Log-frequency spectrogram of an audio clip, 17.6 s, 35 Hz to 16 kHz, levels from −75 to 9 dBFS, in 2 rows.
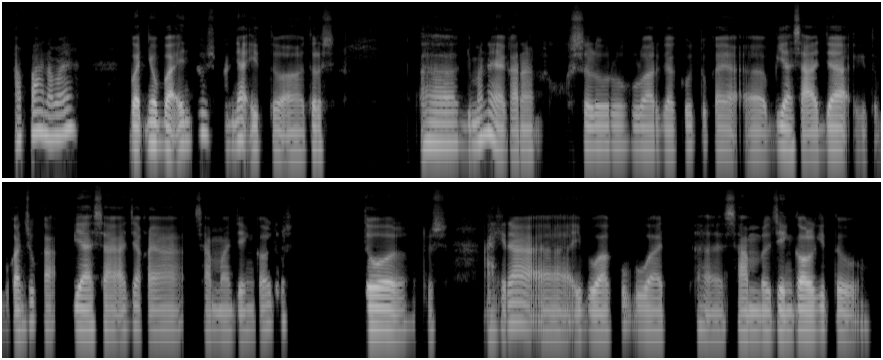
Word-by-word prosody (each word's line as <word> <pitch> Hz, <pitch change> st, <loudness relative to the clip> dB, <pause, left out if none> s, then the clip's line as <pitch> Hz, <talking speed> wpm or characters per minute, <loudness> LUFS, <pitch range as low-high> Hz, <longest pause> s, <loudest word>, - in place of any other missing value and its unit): apa 140 Hz, -, 0 dB
namanya, 160 Hz, +6 st, +1 dB, 0.6 s
buat -, -, +6 dB
nyobain 120 Hz, -1 st, +5 dB
tuh 175 Hz, -, -3 dB
sebenarnya 115 Hz, +6 st, 0 dB
itu, 105 Hz, -, -8 dB
heeh, 90 Hz, +1 st, 0 dB
terus, 100 Hz, -1 st, -1 dB, 0.9 s
eee, 115 Hz, 0 st, +1 dB
gimana 125 Hz, +9 st, -1 dB
ya -, -, +3 dB
karena 95 Hz, +1 st, +1 dB, 0.5 s
seluruh 105 Hz, 0 st, +1 dB
keluargaku 105 Hz, -1 st, -2 dB
tuh 115 Hz, -, -10 dB
kayak, 100 Hz, -2 st, 0 dB
eee, 95 Hz, -1 st, -1 dB
biasa 100 Hz, -3 st, +2 dB
aja 100 Hz, +3 st, +2 dB, 0.3 s
gitu -, -, -13 dB
bukan 95 Hz, 0 st, 0 dB
suka 125 Hz, -4 st, -4 dB, 0.3 s
biasa 100 Hz, 0 st, +2 dB, 0.2 s
aja 110 Hz, -, -5 dB
kayak 95 Hz, +1 st, -1 dB, 0.3 s
sama 95 Hz, -1 st, -4 dB
jengkol 95 Hz, +3 st, -3 dB
terus, 125 Hz, 0 st, -12 dB, 0.7 s
betul 100 Hz, -2 st, +7 dB, 0.3 s
terus -, -, -10 dB, 0.5 s
akhirnya, 105 Hz, +7 st, 0 dB, 0.2 s
eee, 90 Hz, -1 st, -2 dB
ibu 95 Hz, 0 st, -4 dB
aku 95 Hz, 0 st, -7 dB
buat, 95 Hz, -2 st, -1 dB, 0.3 s
eee, 85 Hz, +1 st, -5 dB
sambel 90 Hz, 0 st, 0 dB
jengkol 95 Hz, +1 st, +5 dB
gitu. 95 Hz, +1 st, -3 dB
100 Hz, 135 wpm, -26 LUFS, 95-110 Hz, 0.9 s, betul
